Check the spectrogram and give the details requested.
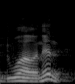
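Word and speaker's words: רוח: 루아흐. 루아흐. 근데이 흐라는 발음을이 히브리어는 그냥 흐가 아니라 단전에서부터 끌어올려서 이렇게 하셔야 돼요.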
